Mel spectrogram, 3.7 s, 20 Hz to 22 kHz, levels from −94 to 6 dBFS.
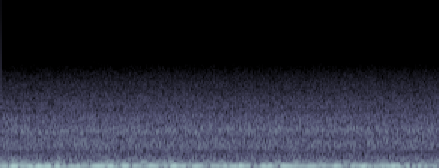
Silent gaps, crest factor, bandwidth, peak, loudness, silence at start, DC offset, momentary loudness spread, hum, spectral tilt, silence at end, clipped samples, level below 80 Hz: none; 12 dB; 3 kHz; -16 dBFS; -30 LUFS; 0 s; under 0.1%; 4 LU; none; -11.5 dB/octave; 0 s; under 0.1%; -32 dBFS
